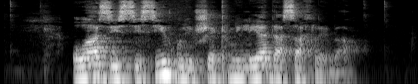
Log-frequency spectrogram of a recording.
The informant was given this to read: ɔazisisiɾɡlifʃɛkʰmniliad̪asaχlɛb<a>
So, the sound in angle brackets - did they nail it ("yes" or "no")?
yes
